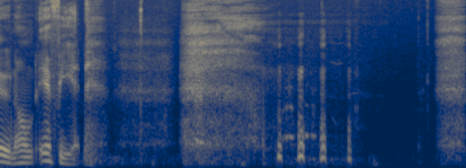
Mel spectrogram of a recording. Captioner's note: laughs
